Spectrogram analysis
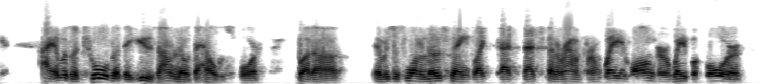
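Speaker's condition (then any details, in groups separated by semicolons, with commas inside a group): Cleft palate; nose and throat structure differ from most people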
